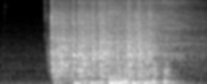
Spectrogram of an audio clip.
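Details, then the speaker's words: Cheap knockoff S&S Super E clone carburetor: short burst of starter cranking dies away without catching when just touching the start button; hard start because the carburetor isn't calibrated properly. "Now, if I did that here in this instance, it's not going to do that. And it's because this carburetor is not calibrated like it should be."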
